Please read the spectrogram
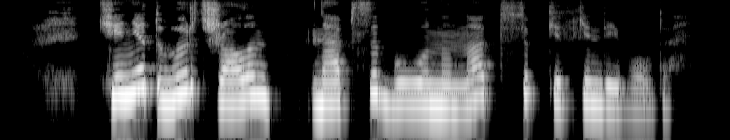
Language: Kazakh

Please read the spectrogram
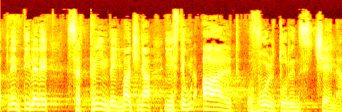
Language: Romanian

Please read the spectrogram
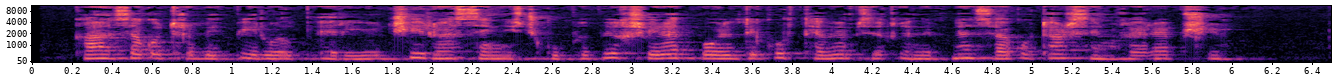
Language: Georgian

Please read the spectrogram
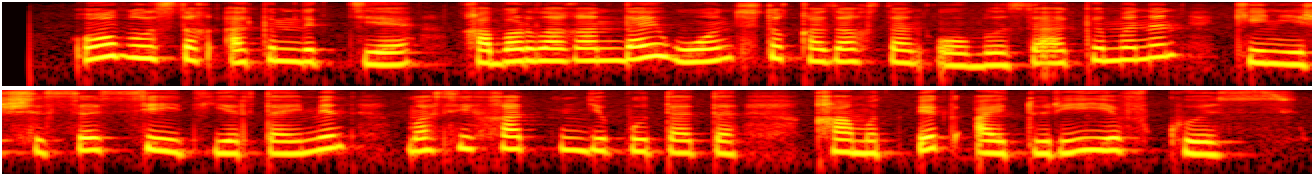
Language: Kazakh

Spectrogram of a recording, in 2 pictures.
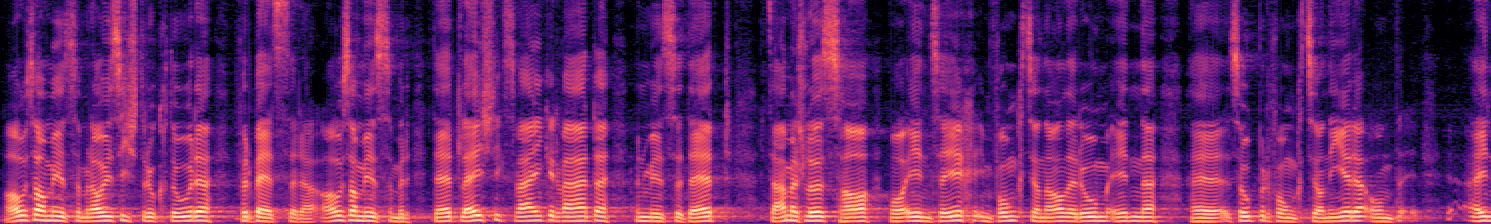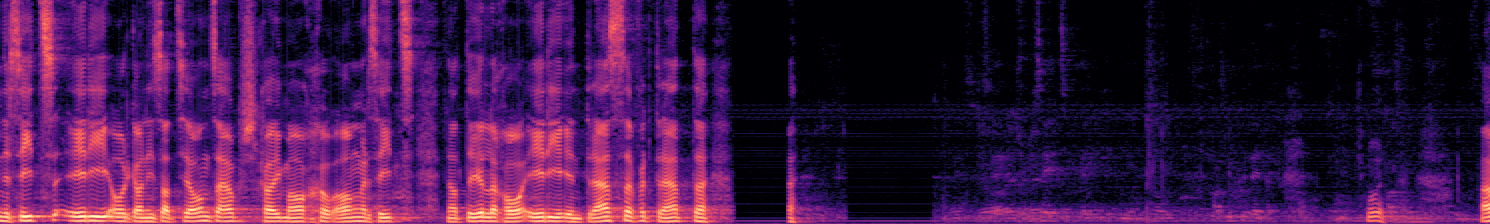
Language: Swiss German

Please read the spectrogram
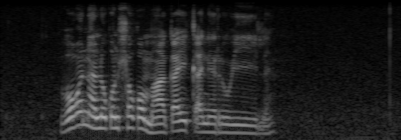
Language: Tsonga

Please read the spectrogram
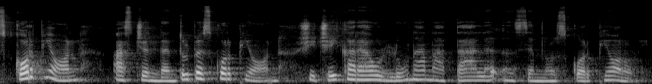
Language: Romanian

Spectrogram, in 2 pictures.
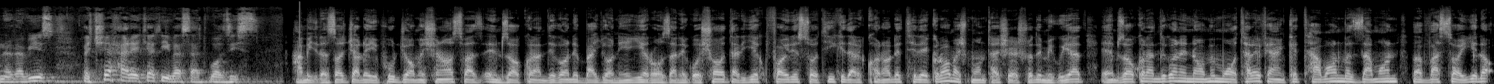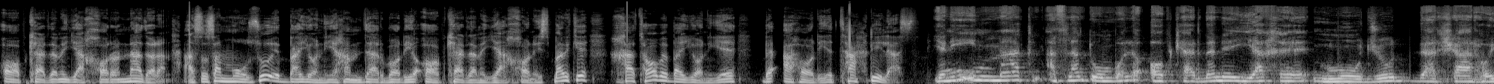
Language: Persian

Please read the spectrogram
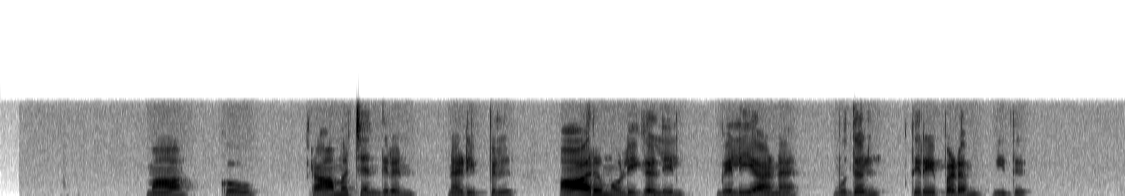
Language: Tamil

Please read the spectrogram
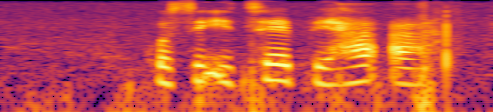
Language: Southern Sotho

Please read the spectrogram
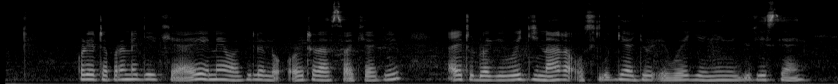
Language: Masai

